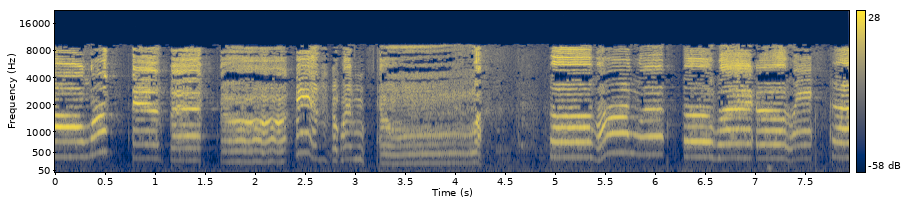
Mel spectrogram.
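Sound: parrot singing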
